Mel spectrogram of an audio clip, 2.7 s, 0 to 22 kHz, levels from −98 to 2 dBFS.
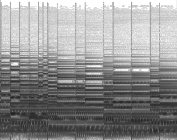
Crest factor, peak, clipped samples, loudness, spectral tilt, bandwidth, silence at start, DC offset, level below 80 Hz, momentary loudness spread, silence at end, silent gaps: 12 dB; -2 dBFS; under 0.1%; -12 LUFS; -6.5 dB/octave; 20 kHz; 0 s; under 0.1%; -52 dBFS; 2 LU; 0 s; none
